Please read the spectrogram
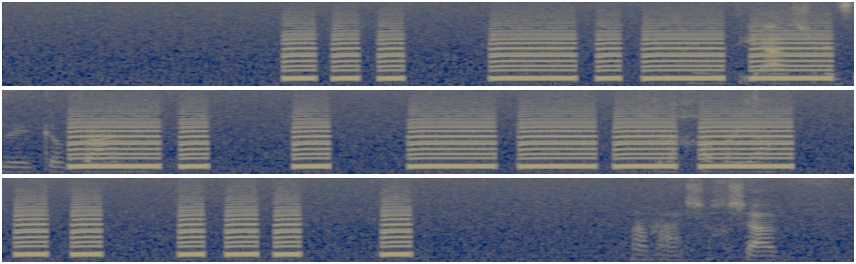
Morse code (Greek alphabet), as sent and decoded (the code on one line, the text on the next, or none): ... -.-- -. . ---- .. ... .
ΣΥΝΕΧΙΣΕ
